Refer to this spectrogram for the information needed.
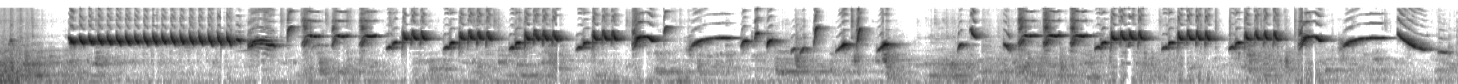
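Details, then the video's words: House finch (Mexican rosefinch) giving its original song: a long rapid buzzy trill, then a lively run of short high chirps and slurred whistled notes, repeated in bouncy groups with a brief pause partway. "تغريد طائر الروزلان المكسيكي (تغريد أصلي)"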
